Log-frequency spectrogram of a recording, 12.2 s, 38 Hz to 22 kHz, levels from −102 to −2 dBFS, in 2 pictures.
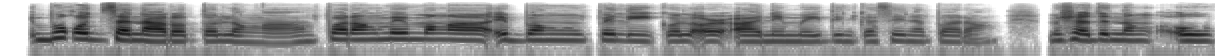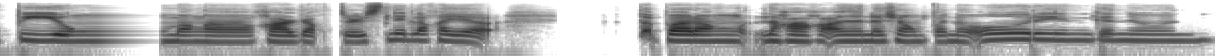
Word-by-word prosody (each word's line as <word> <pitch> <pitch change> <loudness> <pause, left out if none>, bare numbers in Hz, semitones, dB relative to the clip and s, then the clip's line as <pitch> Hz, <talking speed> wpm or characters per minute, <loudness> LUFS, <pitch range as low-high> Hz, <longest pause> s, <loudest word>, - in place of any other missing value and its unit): bukod 275 +2 +4
sa 245 - +10
Naruto 215 -1 +5
lang, 200 -2 -5
ah, 170 +3 -6
parang 260 0 +3
may 270 0 +2
mga 255 -2 +3
ibang 235 0 -3
pelikula 215 -2 0
or 215 - +3
anime 205 0 +1
din 215 - -9
kasi 210 +1 -8
na 205 - -9
parang 200 0 -9 0.3
masyado 235 0 +5
ng 230 -1 -3
OP 225 +1 +1
yung 215 0 -11 0.2
mga 200 -2 -6
characters 200 +1 -1
nila 240 -2 -6
kaya 220 -3 -5 0.8
parang 220 -2 0
nakakaano 215 0 -3
na 215 - -4
siyang 210 -1 -5
panoorin, 240 +4 -8
gano'n. 230 0 -14
220 Hz, 150 wpm, -22 LUFS, 210-240 Hz, 0.8 s, sa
